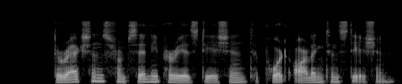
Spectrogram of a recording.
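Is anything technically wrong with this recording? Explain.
No, no technical faults present.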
